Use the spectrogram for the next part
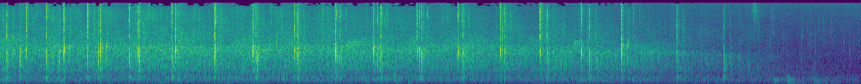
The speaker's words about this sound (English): Maybe we can give a big applause still to Bastien de Guenere.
